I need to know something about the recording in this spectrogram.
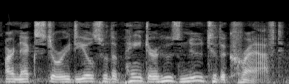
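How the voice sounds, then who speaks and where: A man's voice: medium pitch, animated, moderate pace, a bit bright. A man hosting with a theatrical, scripted style of story introduction. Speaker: show host. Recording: slightly dull recording, faint music. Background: faint music.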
